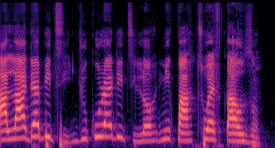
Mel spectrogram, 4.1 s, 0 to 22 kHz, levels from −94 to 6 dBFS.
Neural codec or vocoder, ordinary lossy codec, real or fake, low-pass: none; none; real; none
